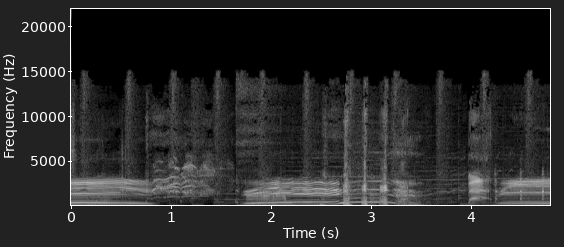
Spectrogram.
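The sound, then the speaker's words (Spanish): A cow mooing sound effect: three loud, drawn-out, wavering moos in close succession, each call sliding in pitch, with no talking over them. “No, ahí sonó la vaca.”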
